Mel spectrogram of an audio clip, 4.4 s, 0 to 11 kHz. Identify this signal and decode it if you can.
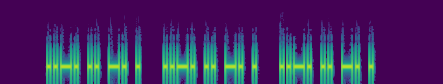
Morse code, heard as a keyed tone, about 34 wpm, 700 Hz. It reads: FINE FINE FINE
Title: Top 500 Words Repeated 35wpm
